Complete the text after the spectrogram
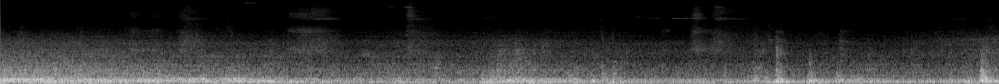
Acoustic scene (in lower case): bus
